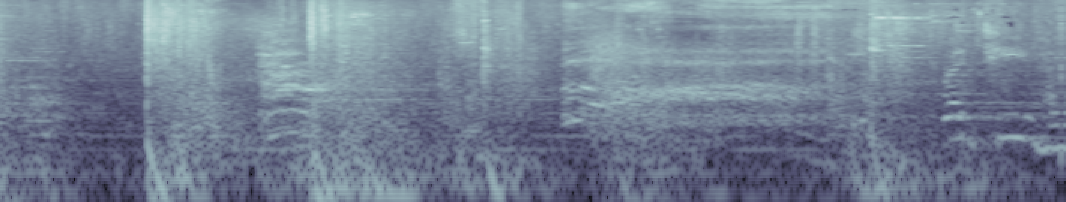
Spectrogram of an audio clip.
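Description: Sharp impacts strike repeatedly during the fight.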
